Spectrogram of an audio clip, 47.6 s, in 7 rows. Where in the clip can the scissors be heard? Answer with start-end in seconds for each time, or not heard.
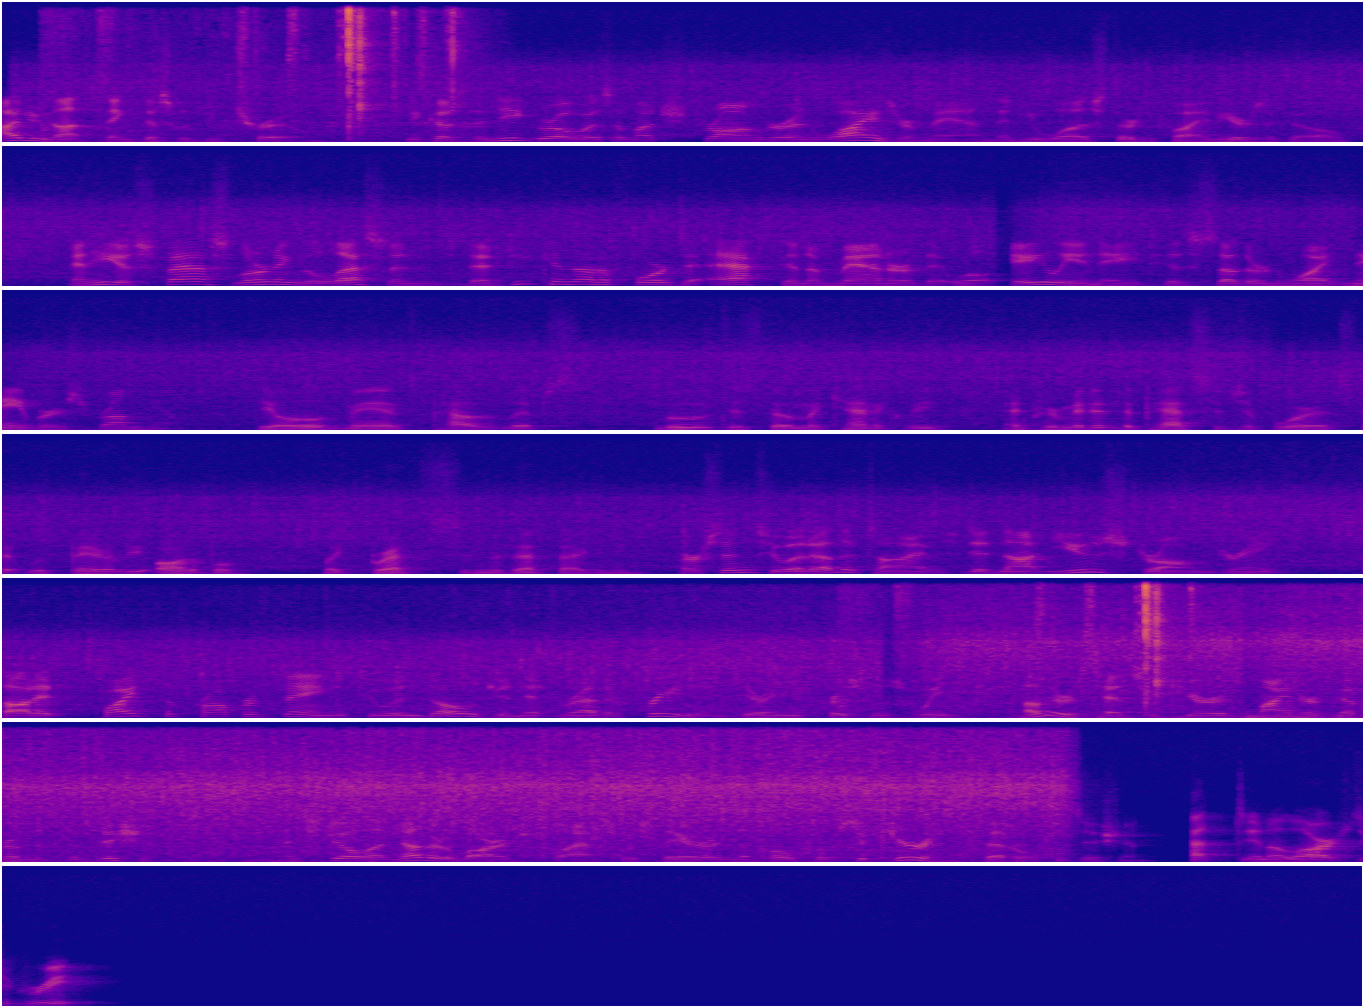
0.2-2.5, 31.4-33.2.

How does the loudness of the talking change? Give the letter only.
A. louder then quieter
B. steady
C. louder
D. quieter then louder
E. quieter
B.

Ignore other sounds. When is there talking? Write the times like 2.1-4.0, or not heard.
0.0-41.2.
